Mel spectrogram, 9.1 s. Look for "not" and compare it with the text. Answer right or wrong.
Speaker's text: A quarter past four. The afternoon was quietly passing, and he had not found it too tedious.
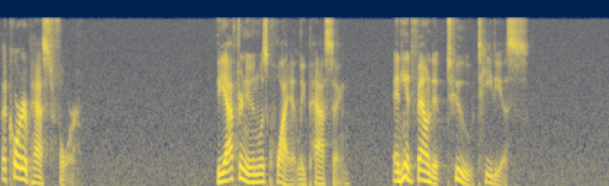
wrong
